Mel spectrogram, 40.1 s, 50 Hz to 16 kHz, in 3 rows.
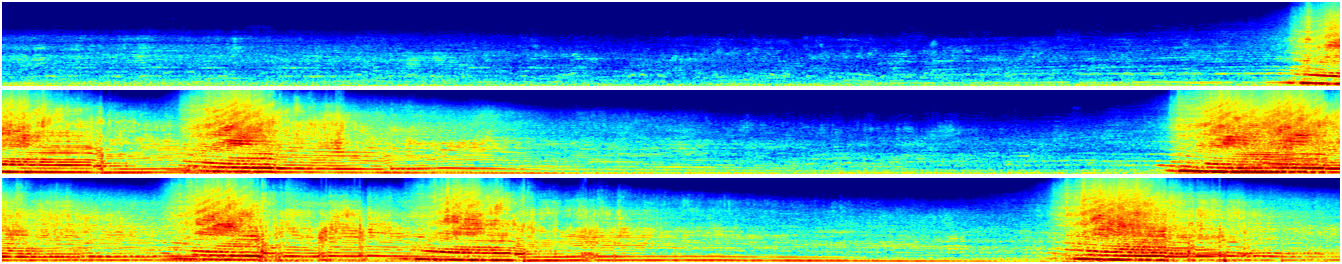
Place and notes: Silverstone Circuit, Towcester, UK - british motorcycle grand prix ... 2021
moto grand prix qualifying two ... wellington straight ... dpa 4060s to MixPre3 ...
England, United Kingdom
